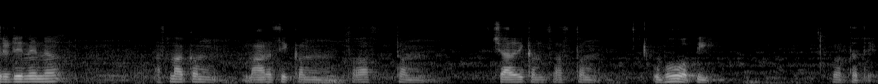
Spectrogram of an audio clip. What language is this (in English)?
Sanskrit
